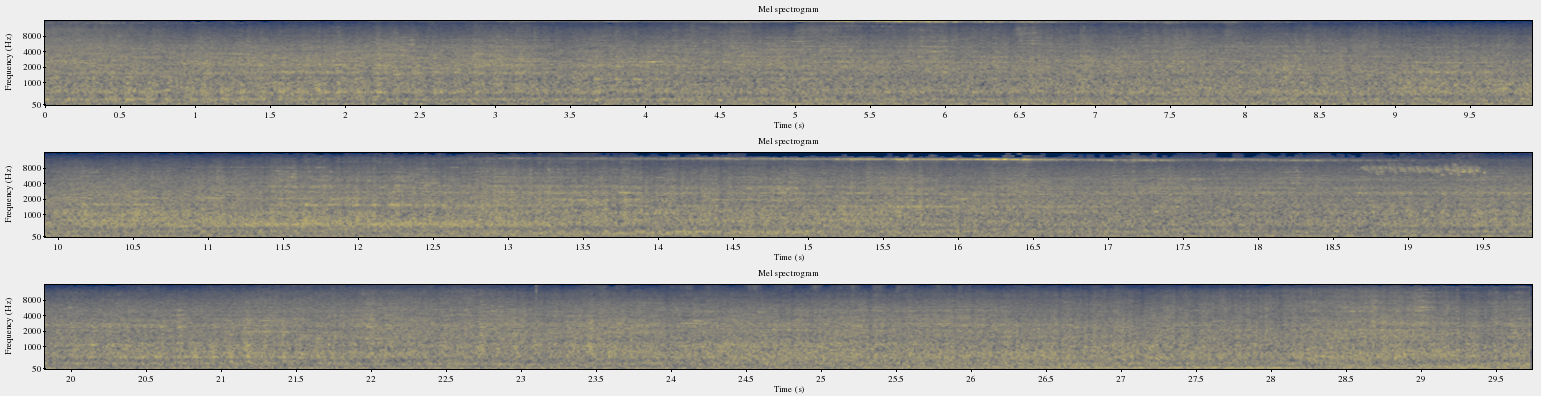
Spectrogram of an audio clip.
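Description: Intermodal freight train's cars rolling steadily across a railroad bridge overhead, a continuous even rumble of steel wheels on rail.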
